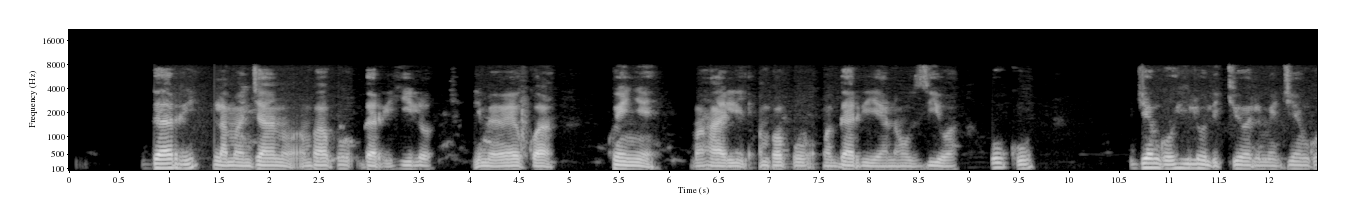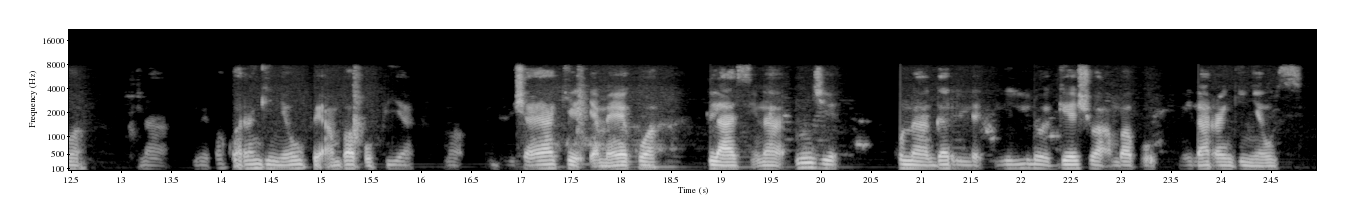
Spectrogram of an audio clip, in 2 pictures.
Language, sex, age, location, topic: Swahili, male, 18-24, Mombasa, finance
